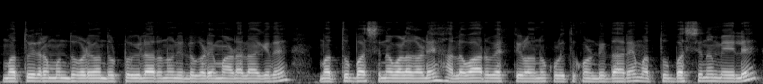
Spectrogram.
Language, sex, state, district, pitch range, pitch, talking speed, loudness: Kannada, male, Karnataka, Bidar, 140-150 Hz, 145 Hz, 135 wpm, -15 LUFS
